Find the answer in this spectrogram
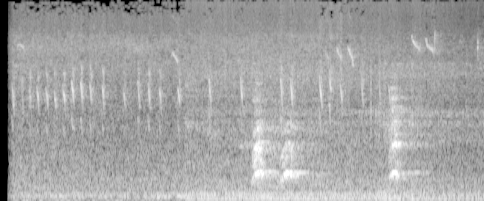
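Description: Small birds chirping in quick repeated notes, with three short, louder, lower-pitched calls in the middle.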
